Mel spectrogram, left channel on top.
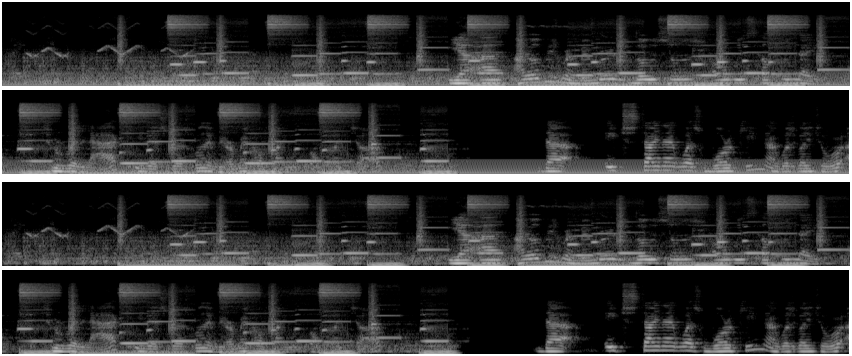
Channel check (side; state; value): left; noise; hum, 9 dB below the sound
